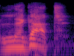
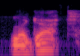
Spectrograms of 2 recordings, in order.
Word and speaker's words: Legate: Far to the east is a little town named Legat. Legat. It is spelled Legate.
